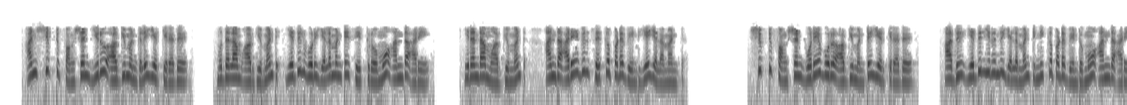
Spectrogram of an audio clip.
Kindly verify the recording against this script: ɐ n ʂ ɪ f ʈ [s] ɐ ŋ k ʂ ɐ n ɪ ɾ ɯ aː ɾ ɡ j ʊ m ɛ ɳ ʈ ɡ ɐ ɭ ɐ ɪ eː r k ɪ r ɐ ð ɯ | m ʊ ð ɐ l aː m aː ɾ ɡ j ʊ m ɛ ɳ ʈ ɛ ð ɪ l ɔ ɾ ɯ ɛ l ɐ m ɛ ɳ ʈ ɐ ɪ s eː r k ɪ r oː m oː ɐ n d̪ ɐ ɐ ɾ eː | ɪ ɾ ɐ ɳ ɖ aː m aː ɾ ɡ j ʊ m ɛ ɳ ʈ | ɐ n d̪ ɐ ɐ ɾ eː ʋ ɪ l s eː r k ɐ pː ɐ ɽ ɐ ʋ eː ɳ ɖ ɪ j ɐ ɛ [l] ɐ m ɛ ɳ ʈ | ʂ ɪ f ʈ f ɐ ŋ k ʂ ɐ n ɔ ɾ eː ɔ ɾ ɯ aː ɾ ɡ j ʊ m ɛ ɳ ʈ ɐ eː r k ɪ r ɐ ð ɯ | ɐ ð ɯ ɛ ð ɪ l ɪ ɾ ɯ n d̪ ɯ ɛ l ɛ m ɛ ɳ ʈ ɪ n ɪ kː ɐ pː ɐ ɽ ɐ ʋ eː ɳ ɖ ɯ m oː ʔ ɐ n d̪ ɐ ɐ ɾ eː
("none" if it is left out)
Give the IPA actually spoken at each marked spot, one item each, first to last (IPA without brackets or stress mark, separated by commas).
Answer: f, l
